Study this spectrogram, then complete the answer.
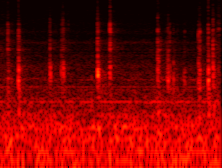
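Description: Keys tapped on a computer keyboard while a name is typed into engineering simulation software, a run of light, quick clicks with uneven spacing, close by and fairly quiet over a low background hum.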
